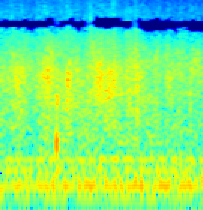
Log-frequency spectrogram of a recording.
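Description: An audience clapping and laughing: a steady, even patter of many hands.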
